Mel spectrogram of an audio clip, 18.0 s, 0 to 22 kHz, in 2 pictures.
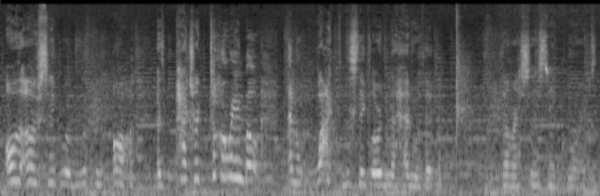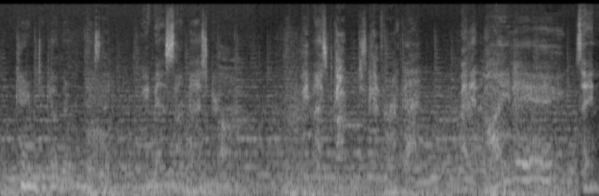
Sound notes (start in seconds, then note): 6.6 snapping sound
